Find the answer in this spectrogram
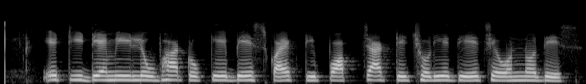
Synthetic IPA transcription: eʈiɖemilobʱaʈokebeʃkɔek̚ʈipɔp̚t͡ɕaɾʈet͡ɕʰoɽied̪ijet͡ɕʰeonːod̪eʃ

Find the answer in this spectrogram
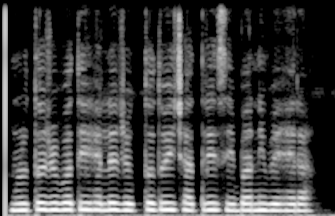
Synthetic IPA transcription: mɾʊt̪əd͡ʒubət̪iɦeled͡ʒuk̚t̪əd̪ujt͡ʃʰat̪ɾisibanibeɦeɾa

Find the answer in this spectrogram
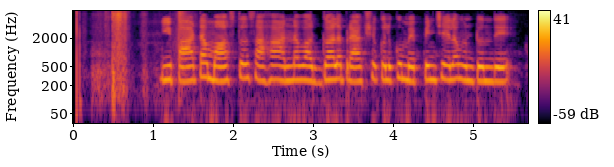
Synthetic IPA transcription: iːpaːʈɐmaːst̪oːsɐɦɐːnːɐʋɐɾɡaːlɐpɾɛːkʂɐkulɐkumepːiɲt͡ʃɛːlaːuɳʈund̪i

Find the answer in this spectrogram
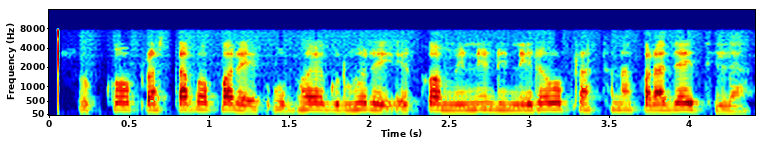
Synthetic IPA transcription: sukɔpɾɔst̪abɔpɔɾeʔṵbʱɔjɔɡɾuɦɔɾeʔekɔminiɖiniɾobɔpɾaɾt̪ʰɔnakɔɾad͡ʒajt̪ʰila

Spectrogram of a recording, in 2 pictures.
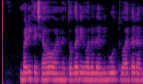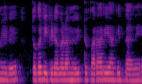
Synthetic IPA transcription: bɐɭikɐʃɐʋɐʋɐnːut̪ɔɡɐɾiɦɔlɐd̪ɐlːiɦuːt̪uɐd̪ɐɾɐmeːle̞t̪ɔɡɐɾiɡiɽɐɡɐɭɐnːuiʈːupɐɾaːɾijaːɡid̪ːaːne̞

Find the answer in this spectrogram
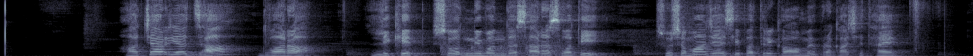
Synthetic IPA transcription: aːt͡ʃaːɾjəd͡zʱad̪ʋaːɾa | lɪkʰɪt̪ʃoːd̪nibənd̪ʱsaːɾəsʋət̪isusəmad͡ʒəjsipət̪ɾɪkaomẽpɾɐkaːʃɪt̪ɦɛː

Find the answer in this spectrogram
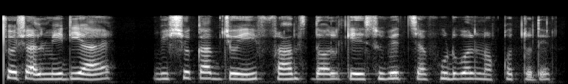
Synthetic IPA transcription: soʃalmiɖiae | biʃːokap̚d͡ʑoifɾansd̪ɔlkeʃubʱetːɕʰafuʈbɔlnɔkʰːot̪ːɾod̪eɾ

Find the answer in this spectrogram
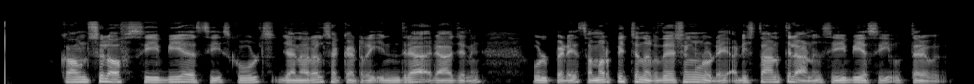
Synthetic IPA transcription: kɐwɳsiloːfsibiesiskuːɭsd͡ʑenɐrɐlsekːɐʈɐriʔind̪ɾaɾaːd͡ʑɐnɨuɭpeɽe̞sɐmɐrpit͡ɕːɐnird̪e̞ːɕɐŋːɐɭuɽe̞ʔɐ̰ɽist̪ʰaːnɐt̪ːilaːɳɨsiːbiesiʔṵt̪ːɐɾɐʋɨ̰

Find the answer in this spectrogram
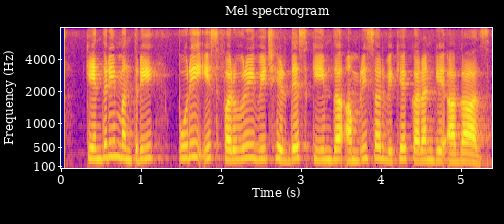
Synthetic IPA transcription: kẽːnd̪ɾimə̃nt̪ɾiː | puːɾiʔɪspʰəɾʋəɾiʋɪt͡ʃɦɪɾd̪eskiːmd̪aːʔəmɾiːsəɾʋɪkʰekəɾənɡeʔaːɡaːz

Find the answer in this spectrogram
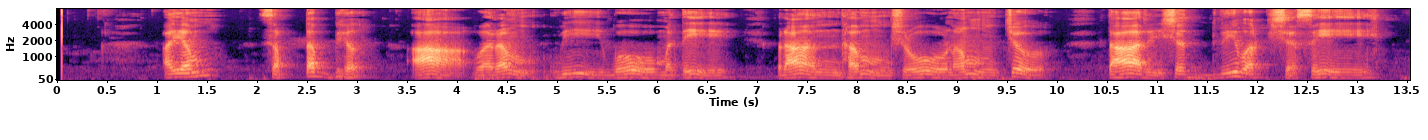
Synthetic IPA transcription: ɐjɐm | sɐp̚t̪ɐbʱjɐ | a̰ːʋɐɾɐmʋiːʋoːmɐt̪eː | pɾaːnd̪ʰɐmʃɾoːɳɐmt͡ʃɐ | t̪aːɾiʃɐd̪ʋiʋɐkʂɐseː

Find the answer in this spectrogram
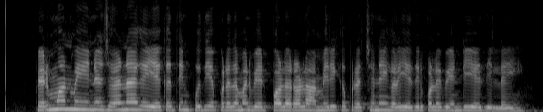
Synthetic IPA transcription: pɛɾɯmaːnmɐjɪnɐd͡ʒɐjɐnaːɣɐɪjɐkːɐt̪ːɪnpʊðɪjɐpɪɾɐðɐmɐɾʋeːrpaːɭɐɾaːɭɐmɛɾɪkːɐpɪɾɐt͡ʃːɐnɐɪɣɐɭɐɪɛðɪɾkɔɭːɐʋeːɳɖɪjɐðɪlːɐɪ

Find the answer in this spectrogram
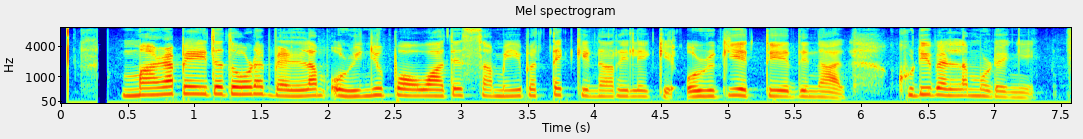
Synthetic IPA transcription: mɐɻɐbe̞jðɐðo̞ːɽe̞ʋe̞ɭːɐmʔo̞ɻiɲːupo̞ːʋaːðe̞sɐmiːbɐt̪ːe̞kiɳɐrile̞ːkːɨʔo̞ɻuɣije̞t̪ːijeðinːaːl | kʰuɽiʋe̞ɭːɐmːuɽɐŋːi

